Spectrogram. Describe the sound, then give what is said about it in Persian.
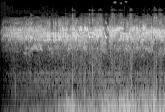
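A dense chorus of wild birds, which migrate in the cold winter season to Kunduz province, Afghanistan, chirping continuously, a bright high-pitched chatter of many calls at once, with a low rumbling background underneath and no voices. “پرندگانی که در فصل سرد زمستان به کندوز و ولایت‌های همجوار این ولایت کوچ می‌کنند”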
